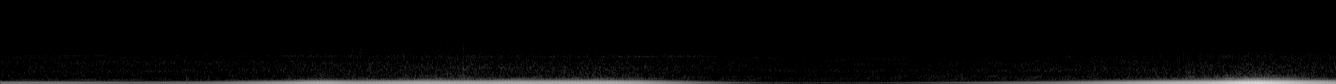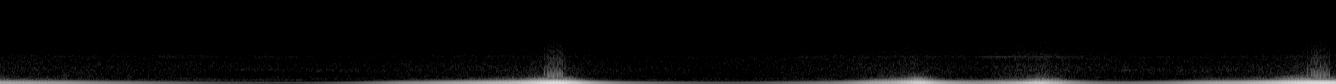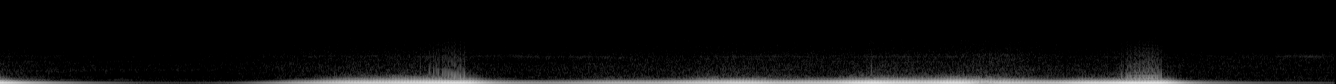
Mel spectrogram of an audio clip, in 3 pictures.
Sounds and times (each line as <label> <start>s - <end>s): Fan 0.0s - 40.0s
